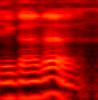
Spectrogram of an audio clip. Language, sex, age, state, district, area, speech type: Nepali, male, 18-30, West Bengal, Kalimpong, rural, spontaneous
